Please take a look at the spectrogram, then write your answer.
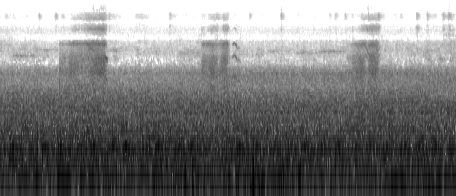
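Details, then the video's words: A sleeping cat snores softly. Three airy, breathy rasps come roughly every three seconds over a steady low hum. "Cat snoring"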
